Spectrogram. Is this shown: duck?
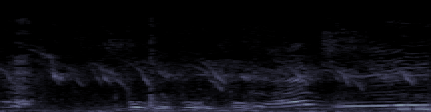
yes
